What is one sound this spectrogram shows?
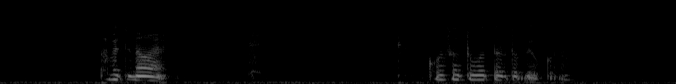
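A young woman speaks softly, close to a phone's microphone.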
